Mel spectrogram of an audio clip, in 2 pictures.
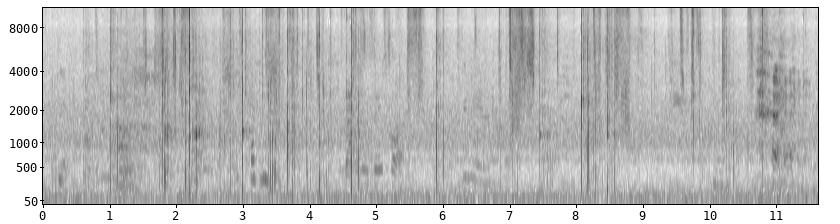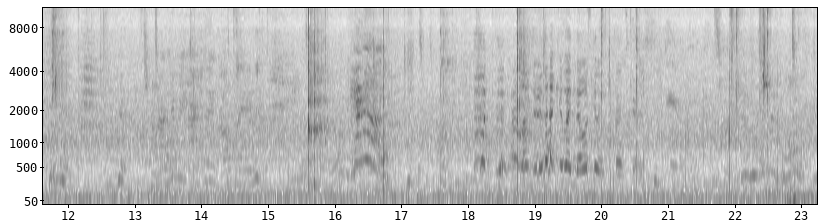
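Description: Paddles strike a plastic ball back and forth with sharp hollow pops.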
